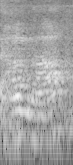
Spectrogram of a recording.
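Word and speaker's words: חנה: O conceito de graça, na língua original do Antigo Testamento, é um nome de mulher, Ana, que é assim que se escreve em hebraico, e a pronúncia é Haná.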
